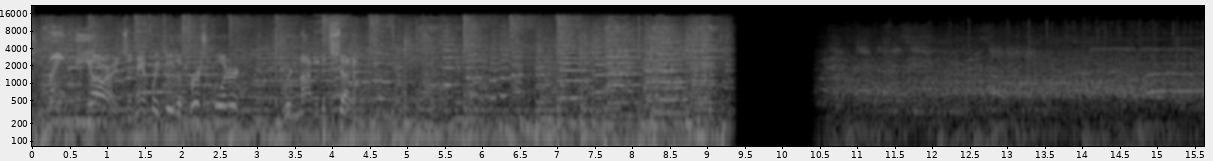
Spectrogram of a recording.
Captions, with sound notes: Green Bay goes 90 yards and halfway through the first quarter, we're knotted at 7-7. [upbeat music] [pa announcement] [whistle blows]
